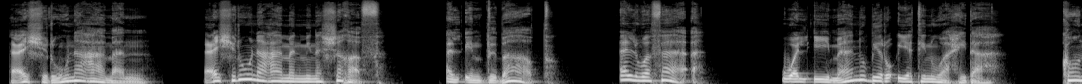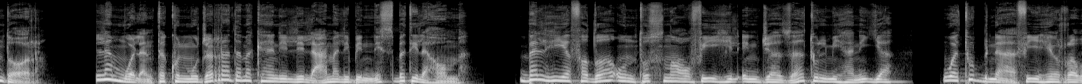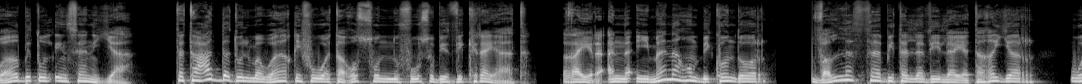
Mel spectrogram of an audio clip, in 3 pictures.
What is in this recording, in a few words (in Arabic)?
تسجيل صوتي, voiceover ads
